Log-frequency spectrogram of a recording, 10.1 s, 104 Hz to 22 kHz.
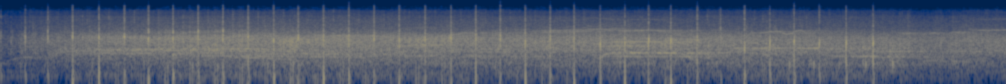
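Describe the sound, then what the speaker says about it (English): A large audience at a high school graduation ceremony gives sustained, even applause, a dense wall of clapping that carries on at a steady level for about ten seconds. "just how proud we are of this graduating class of 2020 by a round of applause"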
